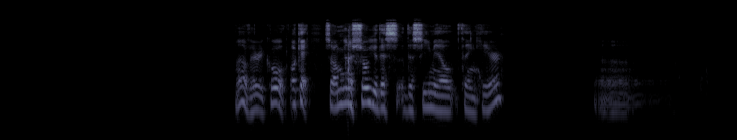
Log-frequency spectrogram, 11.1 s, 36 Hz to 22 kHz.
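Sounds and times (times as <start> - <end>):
man humming: 9.0 - 9.6.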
